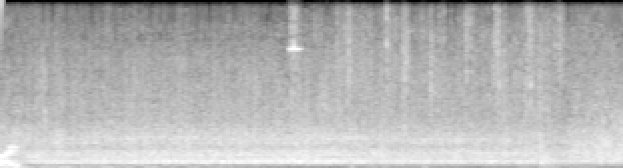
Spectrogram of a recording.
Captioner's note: crowd Noises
